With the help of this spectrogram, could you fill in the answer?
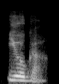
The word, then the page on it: yoga: Indian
